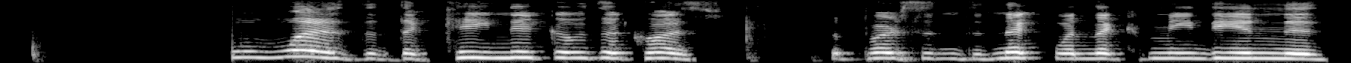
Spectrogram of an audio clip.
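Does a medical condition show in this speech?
Yes: cerebral palsy; hamstring treatment.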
